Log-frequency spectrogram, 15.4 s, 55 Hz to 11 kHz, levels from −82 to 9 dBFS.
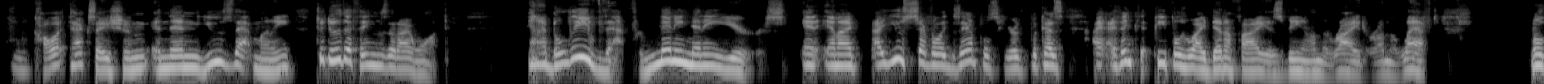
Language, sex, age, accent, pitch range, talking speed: English, male, 50-69, American, 145-210 Hz, 190 wpm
